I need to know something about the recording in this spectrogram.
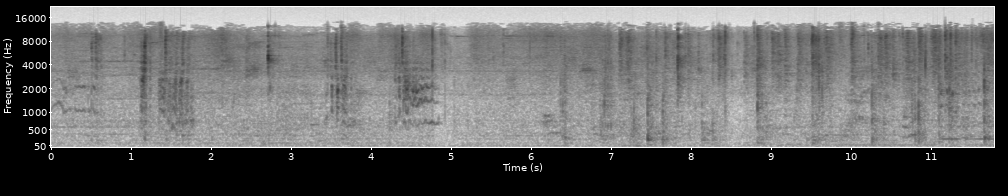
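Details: A male kitten playing with a paper-on-string fishing-pole toy gives short, odd chirping meows like a "meow laugh", among rustling and thumping noises.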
